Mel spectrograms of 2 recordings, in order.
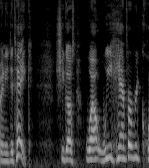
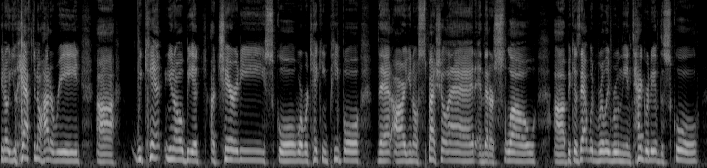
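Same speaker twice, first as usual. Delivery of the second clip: ordinary talk, nothing marked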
